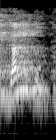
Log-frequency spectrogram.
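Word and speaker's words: अधिगन्तु: क्या शब्द है वो अधि गंतु गमतु नहीं है गंतु है न का उच्चारण आना चाहिए उस अनुस्वार से गंतु अधि गंतु काम उसके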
